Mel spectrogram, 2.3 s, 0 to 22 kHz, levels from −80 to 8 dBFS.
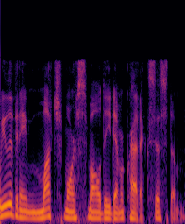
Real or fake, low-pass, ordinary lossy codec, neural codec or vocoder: fake; 7.2 kHz; MP3, 64 kbps; vocoder, 44.1 kHz, 128 mel bands every 512 samples, BigVGAN v2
